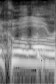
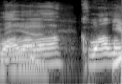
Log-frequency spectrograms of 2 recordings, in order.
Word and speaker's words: Kualoa: just go to Kualoa Ranch on a different day.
